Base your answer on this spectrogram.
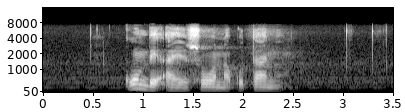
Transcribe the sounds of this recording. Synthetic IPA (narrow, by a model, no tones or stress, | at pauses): kumbɛʔaɦiʂɔɔnakutaːni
